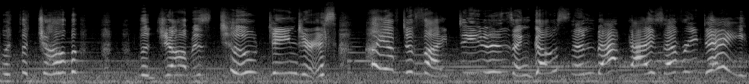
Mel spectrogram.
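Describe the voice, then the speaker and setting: A very high, fragile girl's voice for a video game ghost hunter. She is shy and full of self-doubt, speaking slowly in a tearful whimper over clearly audible music. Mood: despairing, complaining. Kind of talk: video game cutscene acting.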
